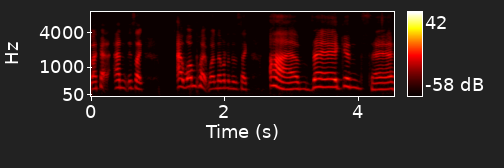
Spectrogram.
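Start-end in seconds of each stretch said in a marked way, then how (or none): 2.7-4.5 loud, very slow, grandly posh delivery. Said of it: "Is that how you're gonna talk?".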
